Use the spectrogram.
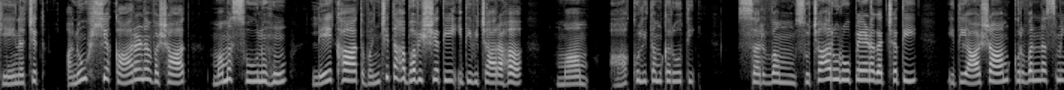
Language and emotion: Sanskrit, fearful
